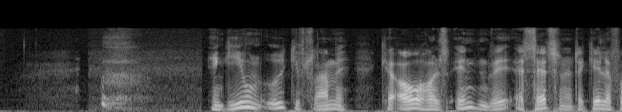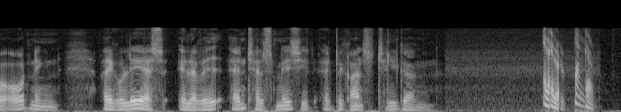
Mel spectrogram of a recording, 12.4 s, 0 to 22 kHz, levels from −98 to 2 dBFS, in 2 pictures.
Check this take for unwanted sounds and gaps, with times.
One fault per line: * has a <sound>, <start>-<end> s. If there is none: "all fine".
* has a laugh, 1.0-1.5 s
* has a chirp, 11.6-12.2 s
